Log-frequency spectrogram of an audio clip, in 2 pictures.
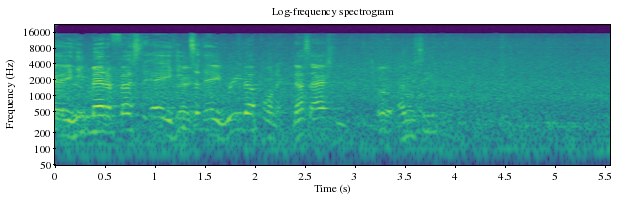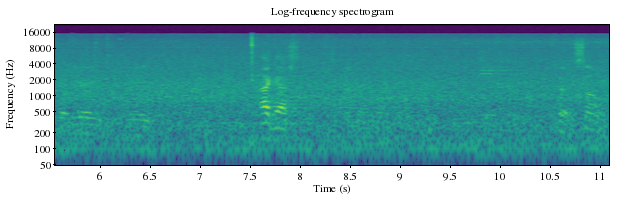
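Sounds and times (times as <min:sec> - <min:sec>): street background noise: 0:00.0 - 0:11.0.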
